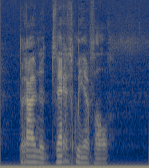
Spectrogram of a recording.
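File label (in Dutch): "bruine dwergmeerval", Dutch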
